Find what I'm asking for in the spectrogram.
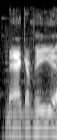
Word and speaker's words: McAfee: No word yet from Aaron Rodgers, but Pat McAfee, how do you say that? – McAfee has apologized for what Rodgers said about Jimmy Kimmel on the Pat McAfee show the other day.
